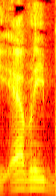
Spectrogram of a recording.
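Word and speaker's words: Everly: 因为这个合唱团呢是两兄弟 The Avery Brothers，有人呢念不好把它念成 The Avery 变成 E-V-E-R-Y， Avery 是每个，它不是这样的拼的，是 E-V-E-R-L-Y， The Avery Brothers，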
